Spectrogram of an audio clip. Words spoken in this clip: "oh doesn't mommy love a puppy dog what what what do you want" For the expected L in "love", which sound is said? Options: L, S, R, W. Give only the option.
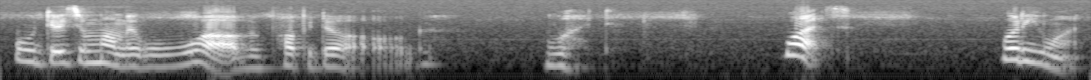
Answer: W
